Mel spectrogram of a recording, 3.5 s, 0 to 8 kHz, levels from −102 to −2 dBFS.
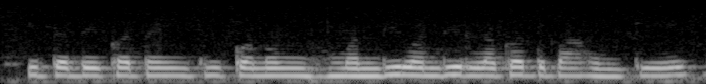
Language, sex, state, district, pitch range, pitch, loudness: Hindi, male, Uttar Pradesh, Varanasi, 215-225 Hz, 220 Hz, -34 LUFS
